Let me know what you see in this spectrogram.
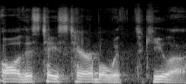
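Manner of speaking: ordinary delivery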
